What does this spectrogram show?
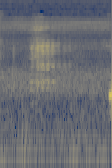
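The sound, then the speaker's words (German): One short bleat from a sheep in a video game whose wool has grown back after shearing, a brief nasal burst that swells and fades over a low, steady background hum, with no talking. “Oh, das Schaf ist wieder dick.”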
